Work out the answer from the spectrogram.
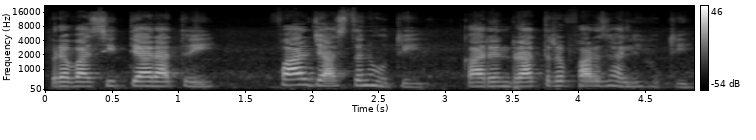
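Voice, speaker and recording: A woman's voice: mid-range voice, fairly even intonation, moderate pace, vocal fry, a little hiss or hum. A woman narrating a horror story, reading steadily, often tripping and restarting her words. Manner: reads steadily with frequent slips and restarts.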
